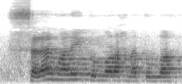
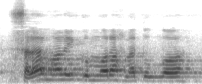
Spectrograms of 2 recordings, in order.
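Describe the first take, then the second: The two takes are said the same way.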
